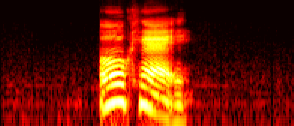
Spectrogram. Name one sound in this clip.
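A young woman speaks briefly and quietly close by.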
